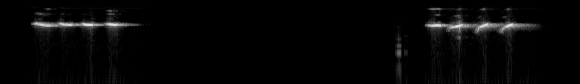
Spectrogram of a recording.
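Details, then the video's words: Tit song from a tutoring recording for goldfinches: two short phrases of four quick, high, clear chirped notes, about three seconds apart, over a silent background. "تغريد طائر الحداد ( القرقف) شريط تسميع الحسونChant de la Mésange"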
